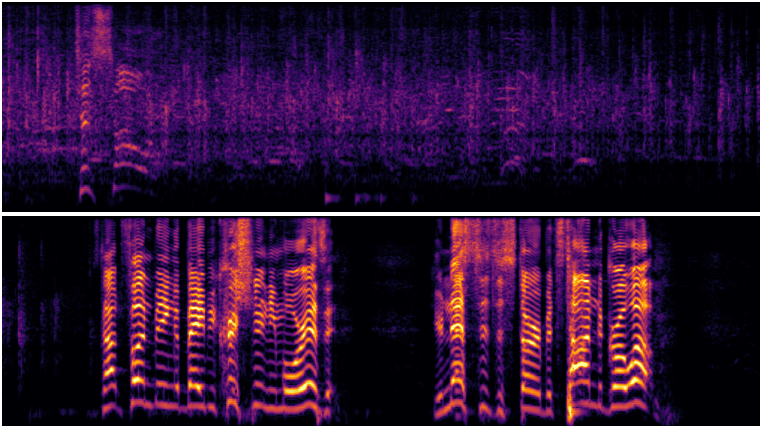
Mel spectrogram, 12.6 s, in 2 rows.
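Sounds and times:
audience clapping hands: 0.0 - 7.8
speech: 0.6 - 1.4, 7.2 - 9.2, 9.9 - 11.9.

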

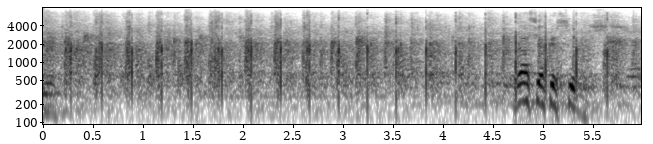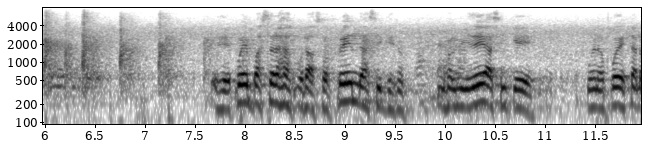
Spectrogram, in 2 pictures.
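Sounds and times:
audience applauding: 0.0 - 7.9
speech: 4.8 - 5.8, 7.7 - 11.9.

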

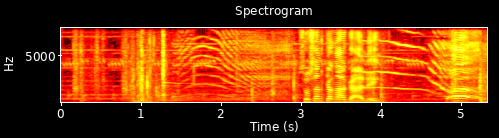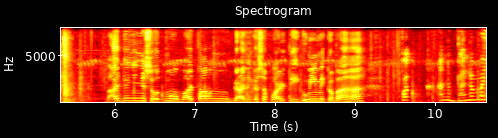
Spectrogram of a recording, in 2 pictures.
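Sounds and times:
door opening: 0.0 - 2.5, 3.9 - 5.8
speech: 3.0 - 4.2, 4.8 - 9.7.

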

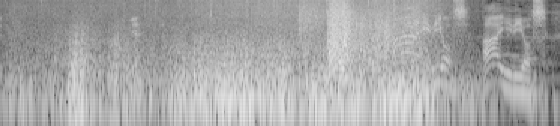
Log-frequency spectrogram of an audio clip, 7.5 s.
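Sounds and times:
low rumbling thunder: 0.0 - 6.6
steady rain hissing: 0.0 - 7.2
speech: 6.7 - 7.4.

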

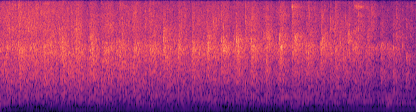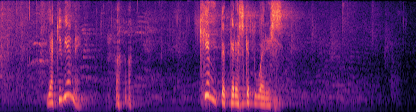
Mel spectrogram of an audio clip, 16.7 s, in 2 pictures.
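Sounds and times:
audience clapping: 0.0 - 9.3
speech: 9.3 - 11.2, 12.4 - 14.0
laughter: 10.4 - 11.4.

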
